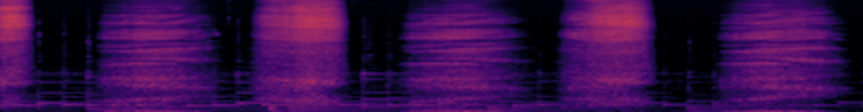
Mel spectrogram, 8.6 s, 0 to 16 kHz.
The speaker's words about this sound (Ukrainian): Залишилось 10 разів. Повний вдих, видих. Вдих, видих. Ще 5. Давай на максимум. Скоро пауза.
